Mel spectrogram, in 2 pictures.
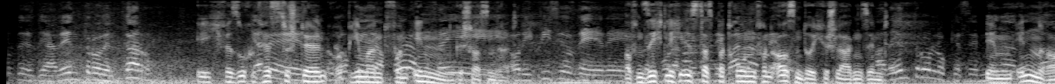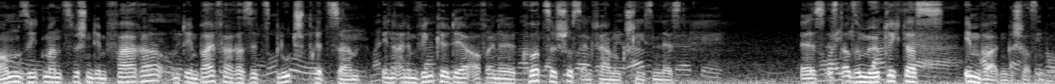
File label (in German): Voiceover; SWR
